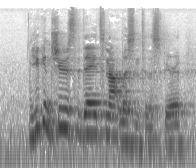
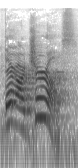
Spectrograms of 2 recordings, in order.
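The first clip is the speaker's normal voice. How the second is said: put-on can you believe this kid, bursting with it; mock-outraged preacher listing Disneyland joys to a boy; incredulous; 4 semitones higher than usual. Incredulous rant at the little boy.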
